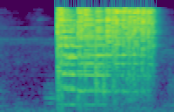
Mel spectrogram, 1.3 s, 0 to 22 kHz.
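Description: A slightly thicker, 0.41-thickness metal business card, priced at 22 cents each, is dropped onto a desk. It makes a single bright, high-pitched clink that rings for just under a second before cutting off. The ring is distinctly metallic.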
